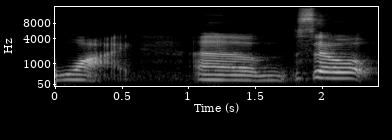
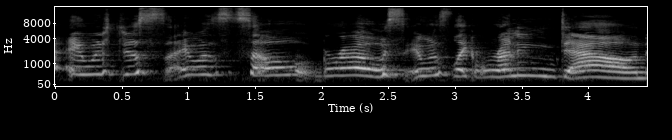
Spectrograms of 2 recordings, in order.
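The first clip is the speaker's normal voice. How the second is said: laughing; 6 semitones higher, 4 dB louder than usual. Real, not acted. Laughing retelling bird poop.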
